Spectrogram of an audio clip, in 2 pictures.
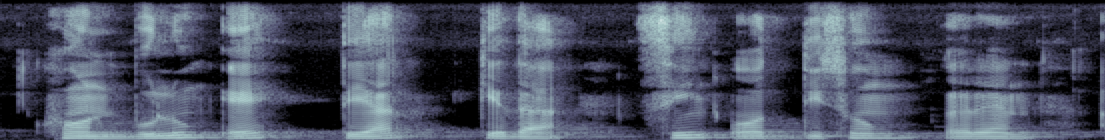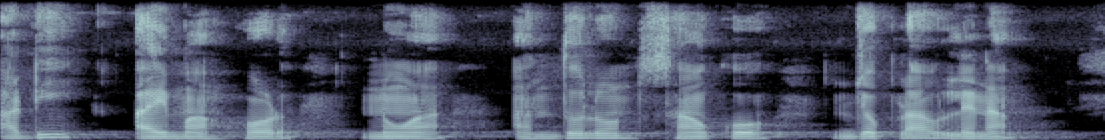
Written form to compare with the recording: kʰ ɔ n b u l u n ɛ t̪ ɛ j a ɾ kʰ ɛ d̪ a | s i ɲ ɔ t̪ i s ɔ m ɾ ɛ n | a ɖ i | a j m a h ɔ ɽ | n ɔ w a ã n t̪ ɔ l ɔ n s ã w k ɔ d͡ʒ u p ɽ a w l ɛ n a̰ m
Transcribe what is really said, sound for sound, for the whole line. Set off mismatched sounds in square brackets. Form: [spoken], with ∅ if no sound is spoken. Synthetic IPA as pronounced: kʰ ɔ n b u l u [ŋ] ɛ t̪ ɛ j a ɾ [k] ɛ d̪ a | s i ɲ ɔ [d̪] i s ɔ m ɾ ɛ n | a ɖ i | a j m a h ɔ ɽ | n ɔ w a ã n [d̪] ɔ l ɔ n s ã w k ɔ d͡ʒ [ɔ] p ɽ a w l ɛ n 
